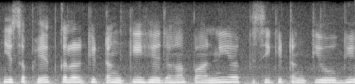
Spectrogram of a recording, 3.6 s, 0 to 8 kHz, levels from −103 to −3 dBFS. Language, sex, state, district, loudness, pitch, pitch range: Hindi, female, Uttar Pradesh, Lalitpur, -16 LUFS, 215 Hz, 205-225 Hz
